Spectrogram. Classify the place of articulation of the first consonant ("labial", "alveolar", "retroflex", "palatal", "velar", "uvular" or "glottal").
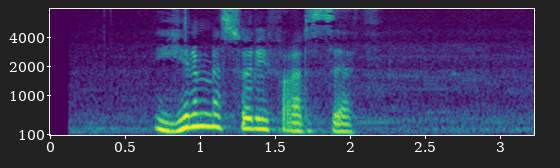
palatal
